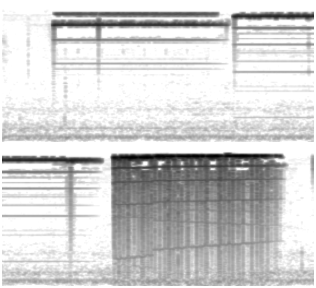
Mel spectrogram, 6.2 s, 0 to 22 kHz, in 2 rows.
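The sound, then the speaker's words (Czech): A hearing test recording, one that every 20-year-old should be able to hear, of three steady, piercing tones, each lasting about two seconds with brief gaps, stepping progressively higher in pitch. The tones are loud, with no talking. “Tohle je totiž eh, zvukový záznam, který by měl slyšet každý 20-letý.”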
